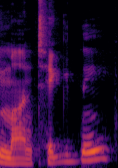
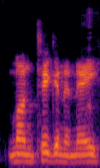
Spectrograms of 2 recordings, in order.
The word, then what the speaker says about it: Moni: from uh someone named DJ Mony I don't know if I pronounced that correctly I think you're close it's Moni oh right right right yeah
